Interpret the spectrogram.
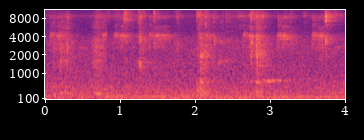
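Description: A person chewing french fries: faint, soft mouth sounds with a few scattered quiet clicks.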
